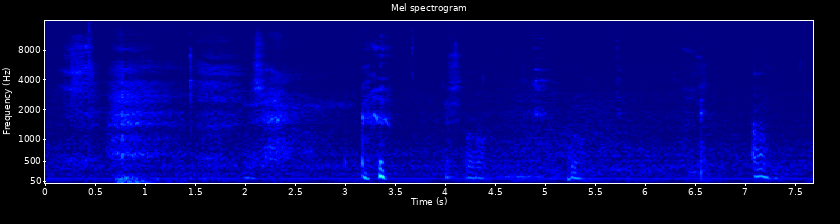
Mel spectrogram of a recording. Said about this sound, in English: Oh, no, it gave me hiccups. So why is it so hot? Why is it so spicy?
